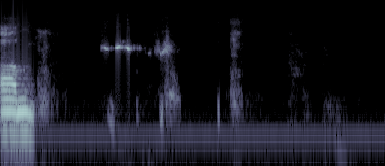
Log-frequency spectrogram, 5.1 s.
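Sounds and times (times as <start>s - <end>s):
speech: 0.2s - 0.6s
unsuccessful attempt at whistling: 1.4s - 2.4s.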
